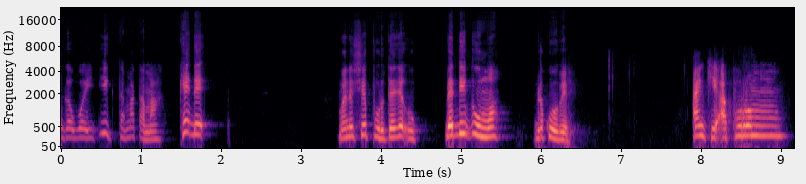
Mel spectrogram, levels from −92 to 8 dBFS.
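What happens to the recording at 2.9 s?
Nothing goes wrong at 2.9 s: the speech carries on intact through that moment with no audible fault.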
